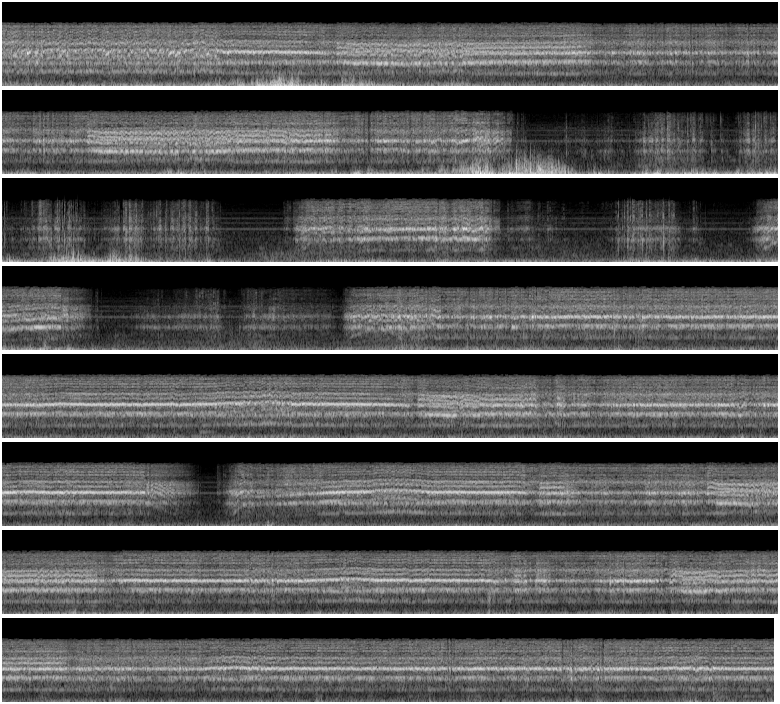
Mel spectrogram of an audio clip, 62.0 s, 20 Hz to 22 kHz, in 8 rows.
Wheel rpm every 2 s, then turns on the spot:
160, 160, 160, 160, 160, 160, 60, 10, 20, 100, 50, 50, 20, 80, 160, 160, 160, 160, 160, 160, 80, 160, 160, 160, 160, 160, 160, 160, 160, 160, 160.
12-18 20-22 24-26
